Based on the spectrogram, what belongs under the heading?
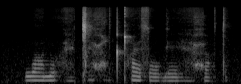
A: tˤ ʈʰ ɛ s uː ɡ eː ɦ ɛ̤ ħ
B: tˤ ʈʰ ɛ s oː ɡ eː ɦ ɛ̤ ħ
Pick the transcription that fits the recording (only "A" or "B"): B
